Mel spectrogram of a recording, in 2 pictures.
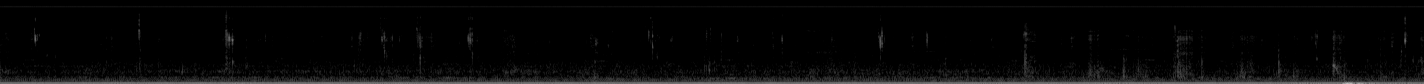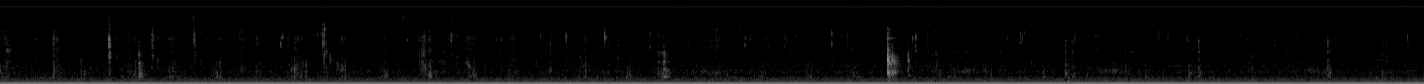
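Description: Close-miked chewing and small wet mouth clicks of someone eating rice with curry and fried banana fritters by hand, over a steady low hum. A single loud thump sounds about halfway through.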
